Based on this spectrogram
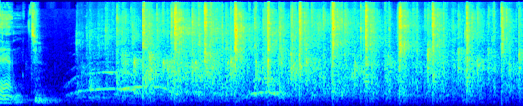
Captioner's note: cheers, applause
